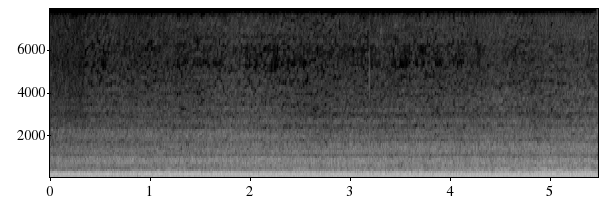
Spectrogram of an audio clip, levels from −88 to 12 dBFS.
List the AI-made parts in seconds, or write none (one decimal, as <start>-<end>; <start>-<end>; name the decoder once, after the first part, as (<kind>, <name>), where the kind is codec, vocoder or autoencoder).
none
